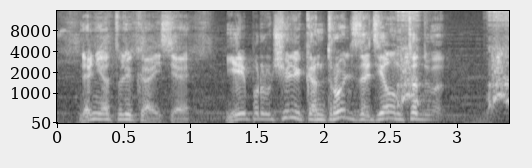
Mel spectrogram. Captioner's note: robodog barking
